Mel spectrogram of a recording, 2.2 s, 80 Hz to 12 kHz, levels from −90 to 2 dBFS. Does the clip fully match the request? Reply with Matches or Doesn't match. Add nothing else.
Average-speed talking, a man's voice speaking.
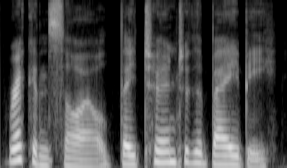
Doesn't match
